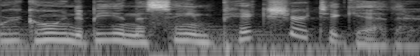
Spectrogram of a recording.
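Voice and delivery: bashful. A woman answers the doctor who has just greeted her, shyly. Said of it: "she said shyly".

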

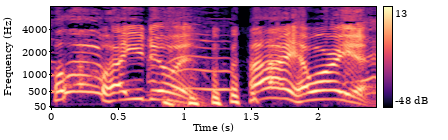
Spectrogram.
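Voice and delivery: very high, swooping, super-friendly, dopey voice. Improvised back-and-forth of endless hellos between two performers: friendliest, dumbest guy voice. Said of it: "This is the friendliest, dumbest guy in the world".

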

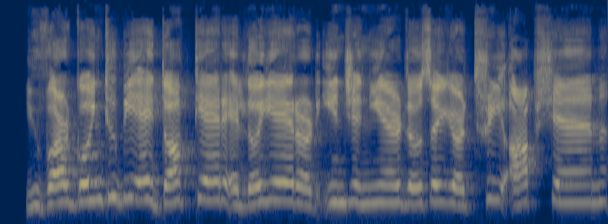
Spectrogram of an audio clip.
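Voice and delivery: pushy, high, loud voice. Explaining how the mom who raised them pushed a stable career, imitating mom's voice. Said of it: "that's my mom's voice".

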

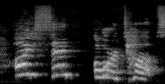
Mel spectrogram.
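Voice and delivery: very high-pitched, drawn-out, furious, angry scream. Acting out a server fighting with the host for a hiring video: imitating a screaming server. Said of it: "just screaming and fighting".

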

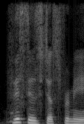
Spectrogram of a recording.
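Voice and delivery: ordinary talk, nothing marked

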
